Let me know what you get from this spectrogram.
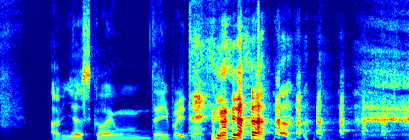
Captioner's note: both laughing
